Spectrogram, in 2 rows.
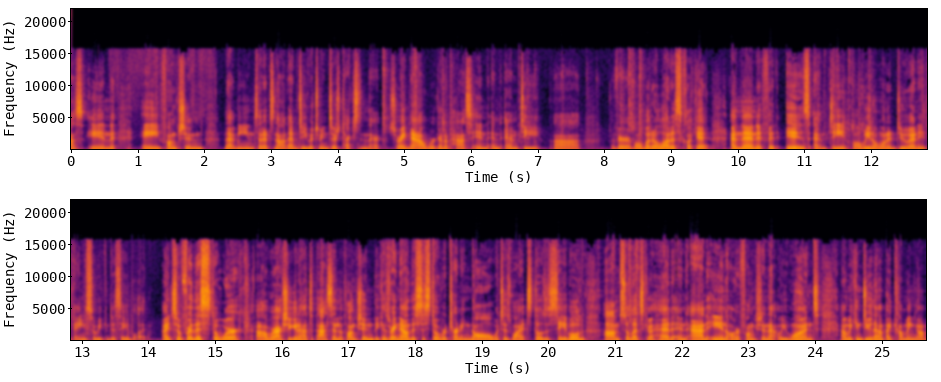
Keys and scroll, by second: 3.8 space, 4.9-5.9 typing, 6.9 Right, 7.7 Left, 8.1 space, 8.7 shift+;, 11.2-12.3 typing, 13.2 ctrl+s, 20.4 d, 21.3 BackSpace.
